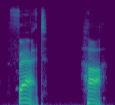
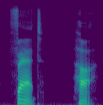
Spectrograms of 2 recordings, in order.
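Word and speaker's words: فتحة: Fat, ha. Notice that very clear T sound, followed by a little breath of air for the H. Let's say it together. Fat, ha.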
